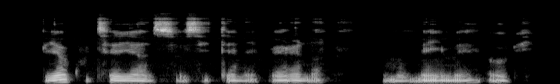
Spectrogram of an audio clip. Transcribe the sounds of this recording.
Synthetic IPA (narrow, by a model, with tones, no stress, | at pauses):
b̥ja˦kʰʷu˨tʰe˦ja˦n̩˨so̰˦si˦tʰe˦nḛ˨k͡pe˦ɾe˦na̰˨ | mu˨mḛ˦i˦me˦o˦bi˨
